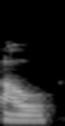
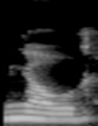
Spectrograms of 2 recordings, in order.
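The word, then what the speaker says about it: เอา: But like for example, when I teach Hong Kong people Thai, when I say ao, they will pronounce something like ngao like that.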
